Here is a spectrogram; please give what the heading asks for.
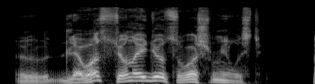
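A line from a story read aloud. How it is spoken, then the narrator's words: Confused mumbling. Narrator (Russian): Растерянно забормотал он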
